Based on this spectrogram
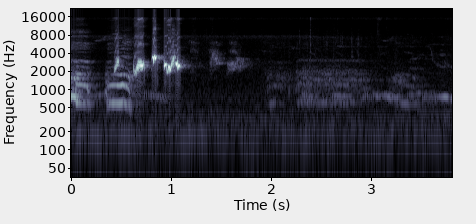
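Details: Short, fast wild-style song from a caged red-whiskered bulbul: a lower rising note leading into a quick run of bright, bouncing whistles, then a soft trailing warble and faint low hum.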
